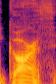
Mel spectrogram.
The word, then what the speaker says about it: Garth: "Why don't you call me Garth instead of policeman?" "Garth?" Trey cocked his head to the side. "Your name is Garth?" "Rhymes with barf," teased.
